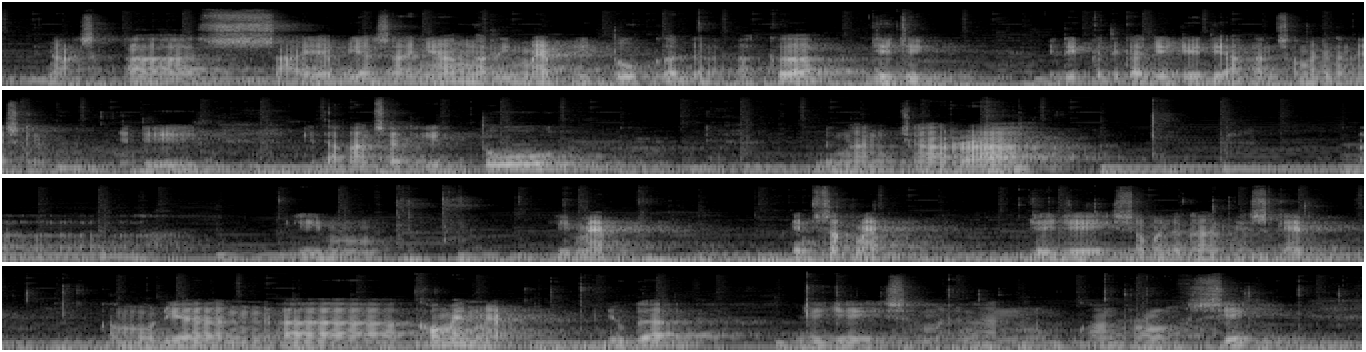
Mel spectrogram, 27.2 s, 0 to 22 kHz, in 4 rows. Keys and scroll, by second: 3.4-4.5 typing, 6.5 Escape, 6.9-7.6 typing, 11.7 i, 12.6 BackSpace, 15.0-20.9 typing, 22.5-27.2 typing.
